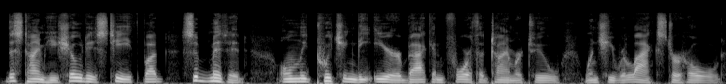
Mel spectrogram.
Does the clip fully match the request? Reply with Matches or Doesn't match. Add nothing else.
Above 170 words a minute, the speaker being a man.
Matches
